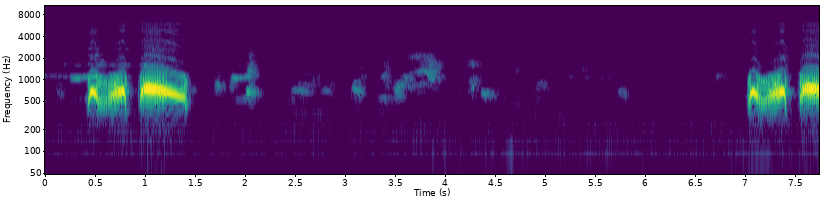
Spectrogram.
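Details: Spotted dove used as a caller, giving urging coos ('gáy thúc') to excite wild doves: a quick hollow double coo, several seconds of near silence with tiny rustles, then the phrase starts again.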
